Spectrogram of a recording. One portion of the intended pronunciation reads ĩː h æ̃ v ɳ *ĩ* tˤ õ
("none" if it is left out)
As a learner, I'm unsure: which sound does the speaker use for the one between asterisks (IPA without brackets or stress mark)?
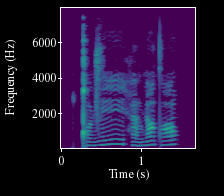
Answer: ĩ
